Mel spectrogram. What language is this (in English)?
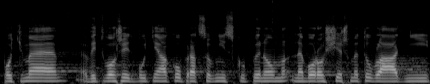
Czech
